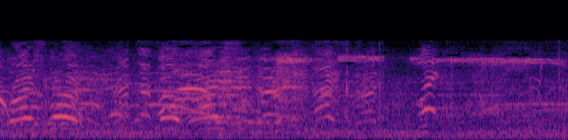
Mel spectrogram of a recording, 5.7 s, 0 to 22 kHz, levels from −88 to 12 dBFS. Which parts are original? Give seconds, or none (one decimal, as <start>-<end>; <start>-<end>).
0.0-2.2; 3.1-3.9; 5.3-5.7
